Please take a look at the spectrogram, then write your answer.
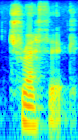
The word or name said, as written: traffic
